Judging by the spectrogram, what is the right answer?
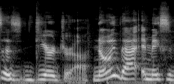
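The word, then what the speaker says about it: Deirdre: This name may look tricky to pronounce, but it's pronounced as deerra.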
